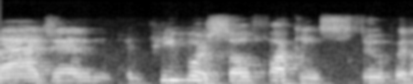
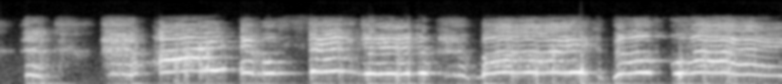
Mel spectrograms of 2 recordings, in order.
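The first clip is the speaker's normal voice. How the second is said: very high, slow, drawn-out whiny fake crying. Mocking how a woman starts out her thing, imitating someone crying. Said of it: "she starts out her thing crying".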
